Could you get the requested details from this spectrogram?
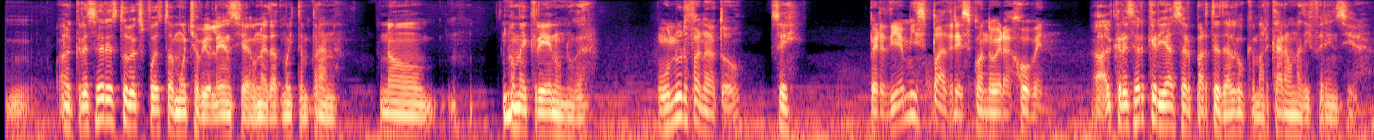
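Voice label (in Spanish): doblaje, Mexico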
